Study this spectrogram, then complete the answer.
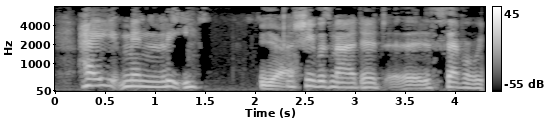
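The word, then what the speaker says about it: Hae Min Lee: think her name is Halen may he Min Le not Halen May hey hey Min Lee yeah she was murdered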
